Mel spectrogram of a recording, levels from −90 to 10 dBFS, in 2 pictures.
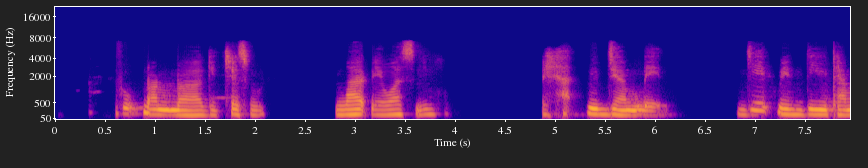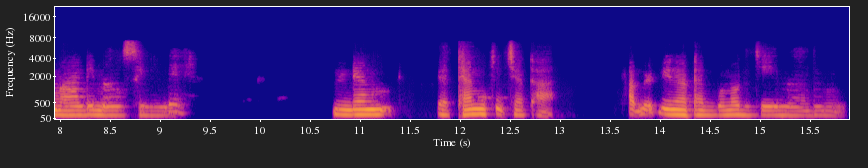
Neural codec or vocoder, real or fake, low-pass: codec, 16 kHz, 0.5 kbps, X-Codec, HuBERT features, trained on general audio; fake; 7.2 kHz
